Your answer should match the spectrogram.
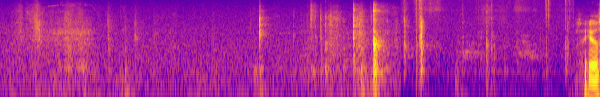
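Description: Light metallic clicks and scrapes of small parts: an airsoft hop-up chamber on a brass inner barrel being worked apart with a small flathead screwdriver. The sharp ticks come in a scattered run through the middle and latter part.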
